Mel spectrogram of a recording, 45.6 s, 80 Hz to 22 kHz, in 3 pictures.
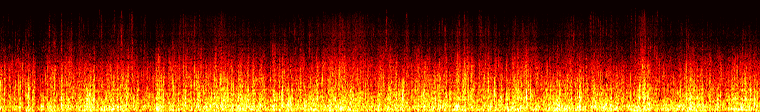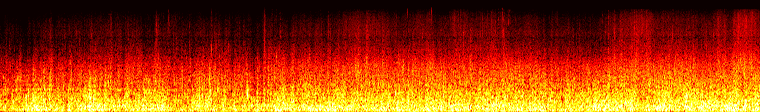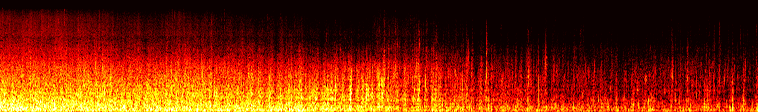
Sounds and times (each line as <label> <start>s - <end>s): Bubbling Hot Spring 0.0s - 45.5s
